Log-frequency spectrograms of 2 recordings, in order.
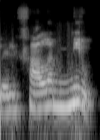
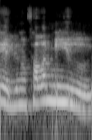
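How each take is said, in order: First: "mil" ending in a U sound, like "miu"; vocalised L. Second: "mil" with a clear final L; "mil" with the L fully pronounced; full final L. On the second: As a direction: say "mil" ending on a crisp L. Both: Shown as a demonstration.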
